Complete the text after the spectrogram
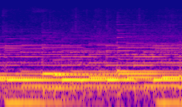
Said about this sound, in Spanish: ¿Cuántos dicen amén? Le das un fuerte aplauso al Señor.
